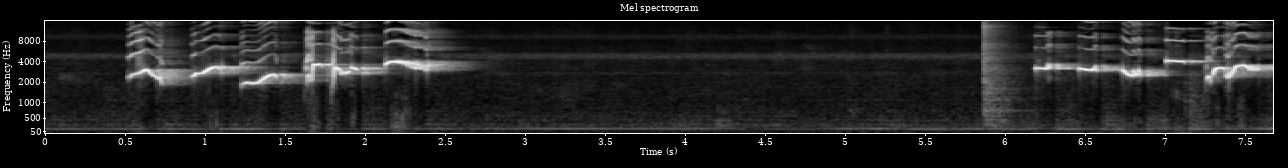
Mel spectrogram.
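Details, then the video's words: Loud, clear oriental magpie-robin (kacer) song meant to call out a rival: whistled sliding notes in a rapid sequence, a pause, then a second whistled phrase with a sharp click between; faint low hum underneath. "suara burung Kacer gacor plong memangil lawan"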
